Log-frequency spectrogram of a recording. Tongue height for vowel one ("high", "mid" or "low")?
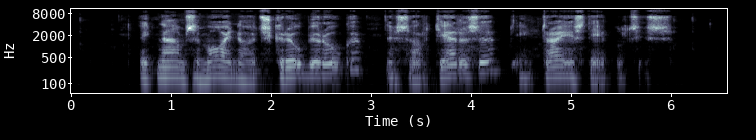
high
